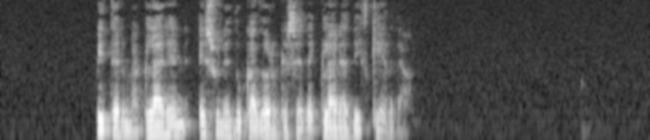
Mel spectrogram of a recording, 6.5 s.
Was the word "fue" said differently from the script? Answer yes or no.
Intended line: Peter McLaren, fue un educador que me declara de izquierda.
yes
